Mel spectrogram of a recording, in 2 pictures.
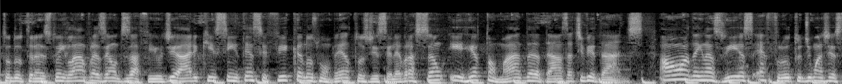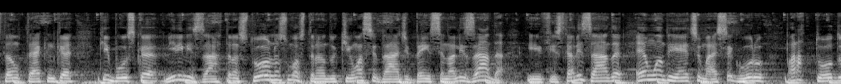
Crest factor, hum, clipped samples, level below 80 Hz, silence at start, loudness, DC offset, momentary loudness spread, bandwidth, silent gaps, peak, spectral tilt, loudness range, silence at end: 12 dB; none; under 0.1%; -22 dBFS; 0 s; -13 LUFS; under 0.1%; 3 LU; 12 kHz; none; 0 dBFS; -5 dB/octave; 1 LU; 0 s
